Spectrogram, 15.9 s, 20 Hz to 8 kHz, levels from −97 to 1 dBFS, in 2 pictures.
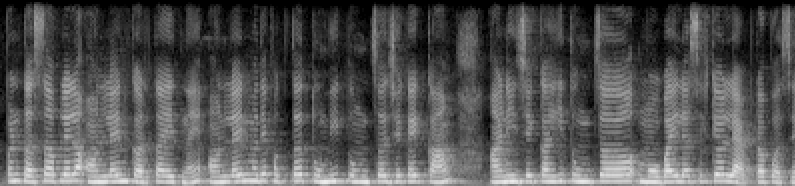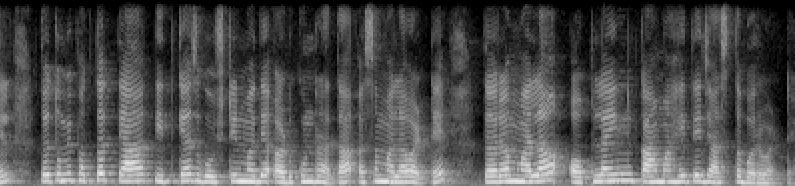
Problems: constant background noise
